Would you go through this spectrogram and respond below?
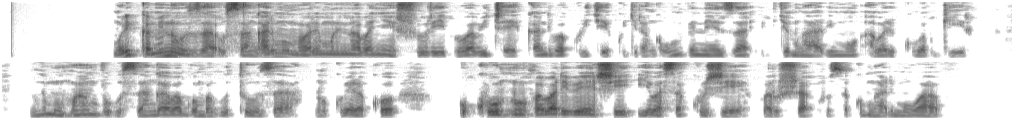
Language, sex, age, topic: Kinyarwanda, male, 25-35, education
